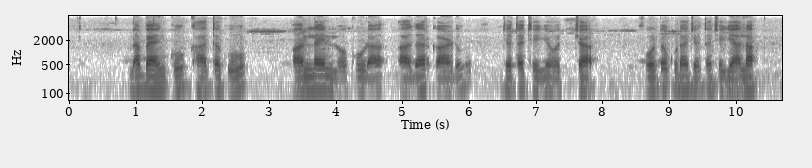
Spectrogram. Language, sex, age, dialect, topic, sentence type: Telugu, male, 56-60, Telangana, banking, question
